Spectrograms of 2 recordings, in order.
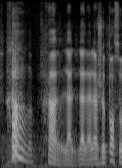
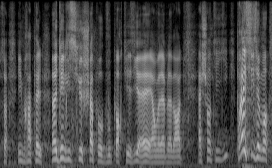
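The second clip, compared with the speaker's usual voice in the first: much higher, louder rapture; gushing flattery; 6 semitones higher, 9 dB louder than usual. Acted. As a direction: swoon over her hair and hat. Fadinard gushing over her hat.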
